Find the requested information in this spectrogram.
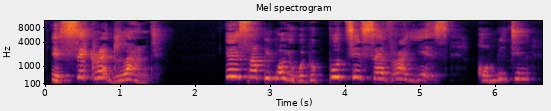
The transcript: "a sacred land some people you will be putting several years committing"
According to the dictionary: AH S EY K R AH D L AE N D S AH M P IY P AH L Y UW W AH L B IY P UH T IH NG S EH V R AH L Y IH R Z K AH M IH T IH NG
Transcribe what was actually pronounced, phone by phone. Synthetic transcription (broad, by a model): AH S EY K R AH D L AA N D S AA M P IY P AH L Y UW W AH L B IY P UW T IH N S EH V R AH L Y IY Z K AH M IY T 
